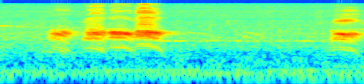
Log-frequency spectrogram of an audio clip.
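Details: Crows fighting: a burst of four harsh, grating caws close together, a quiet gap of nearly two seconds, then one final loud caw.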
